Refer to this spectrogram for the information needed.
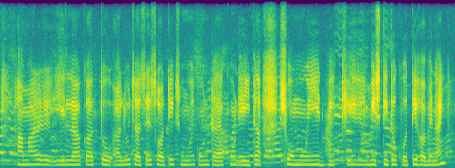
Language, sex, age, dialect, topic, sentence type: Bengali, female, 18-24, Rajbangshi, agriculture, question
